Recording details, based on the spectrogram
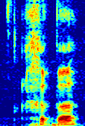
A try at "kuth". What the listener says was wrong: It's not a katha. Drop the A. Put it together. Kuth. Kuth. Kuth.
